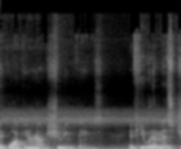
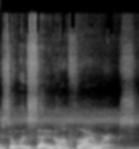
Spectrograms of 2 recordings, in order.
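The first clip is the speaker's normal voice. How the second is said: skeptical neighbor; 9 semitones higher, 3 dB louder than usual. Retold or imitated. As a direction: repeat their excuse like you don't buy it. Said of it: "he's all like".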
